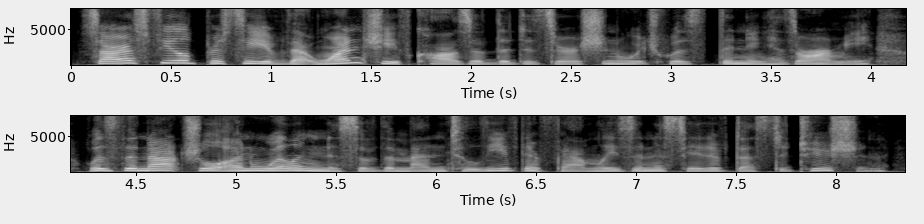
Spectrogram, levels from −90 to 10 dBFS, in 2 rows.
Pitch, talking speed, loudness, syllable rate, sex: 220 Hz, 215 wpm, -19 LUFS, 6.4 syllables/s, female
